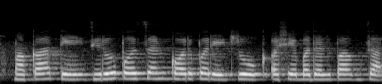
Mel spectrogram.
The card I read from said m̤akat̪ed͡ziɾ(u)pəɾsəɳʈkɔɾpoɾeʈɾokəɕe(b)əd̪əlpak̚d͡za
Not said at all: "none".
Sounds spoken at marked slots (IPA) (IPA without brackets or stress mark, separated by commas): o, b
